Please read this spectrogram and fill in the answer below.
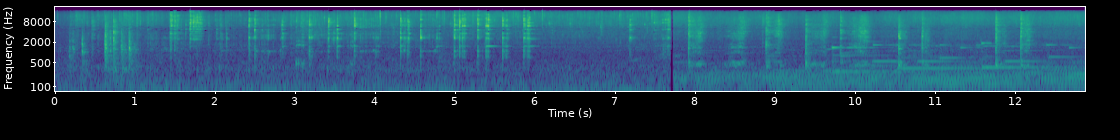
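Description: Chopped garlic and onion frying in hot oil in a metal wok, sizzling, with a spatula scraping and clicking against the wok as it is stirred. Light background music with mallet-like notes comes in about eight seconds in.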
